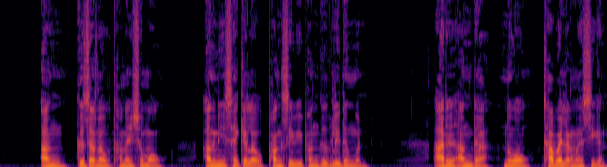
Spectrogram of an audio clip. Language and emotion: Bodo, sad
